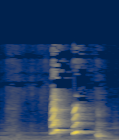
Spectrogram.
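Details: Dog, a puppy, giving a short series of three high whiny yelps in a small indoor room, each note brief and falling slightly, the last one lower and softer.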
